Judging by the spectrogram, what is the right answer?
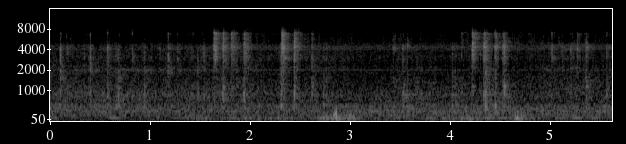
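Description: Very faint computer keyboard typing: scattered keystrokes in short runs, about two seconds in and again around four and a half seconds.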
